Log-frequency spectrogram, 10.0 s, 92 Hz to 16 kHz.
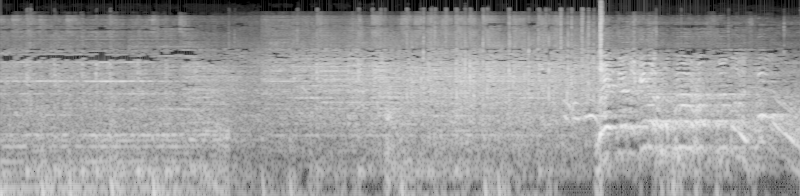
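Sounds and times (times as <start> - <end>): music playing: 0.0 - 9.4
audience applauding: 3.8 - 8.7.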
